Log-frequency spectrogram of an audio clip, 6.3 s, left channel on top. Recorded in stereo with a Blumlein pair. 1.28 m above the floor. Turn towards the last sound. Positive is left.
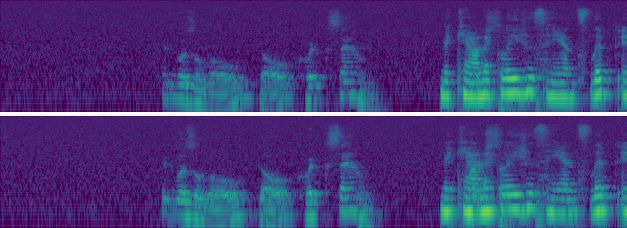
turn(degrees=5)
